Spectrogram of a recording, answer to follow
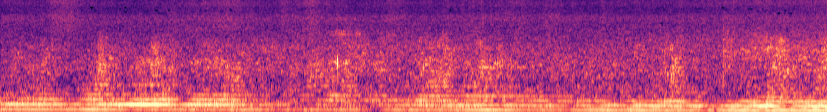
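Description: A low, steady engine drone whose pitch slowly falls.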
